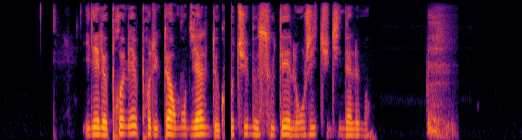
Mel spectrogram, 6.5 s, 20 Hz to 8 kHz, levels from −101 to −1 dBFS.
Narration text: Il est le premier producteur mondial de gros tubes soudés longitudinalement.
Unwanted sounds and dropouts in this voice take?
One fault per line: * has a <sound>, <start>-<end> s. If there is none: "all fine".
* has a dropout, 2.8-2.9 s
* has a throat clearing, 5.3-5.7 s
